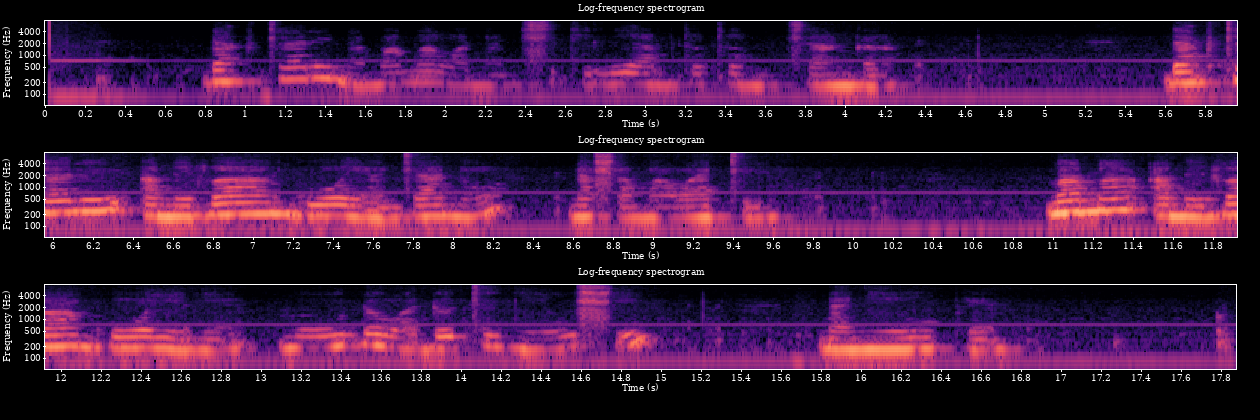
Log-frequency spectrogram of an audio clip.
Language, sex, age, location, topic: Swahili, female, 36-49, Kisii, health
